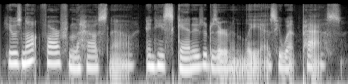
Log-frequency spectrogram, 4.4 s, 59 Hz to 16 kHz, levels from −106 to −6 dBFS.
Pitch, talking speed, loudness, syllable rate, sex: 205 Hz, 235 wpm, -18 LUFS, 5.4 syllables/s, female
